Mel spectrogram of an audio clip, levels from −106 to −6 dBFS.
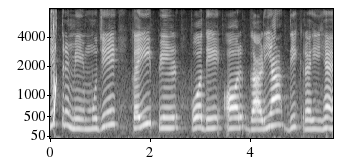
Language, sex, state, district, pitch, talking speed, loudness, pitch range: Hindi, female, Madhya Pradesh, Katni, 245 Hz, 105 wpm, -18 LUFS, 230-270 Hz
